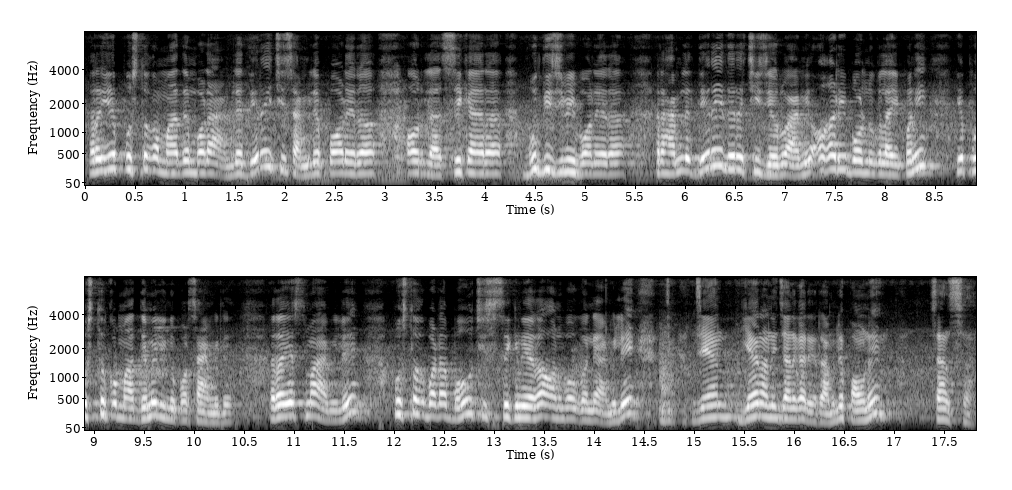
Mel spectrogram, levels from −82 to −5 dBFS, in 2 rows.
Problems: constant background noise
